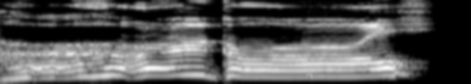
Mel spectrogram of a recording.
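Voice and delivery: rough, otherworldly voice. Speaker voices a woman greeting someone: gruff alien voice. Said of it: "in this kind of like just gruff like alien voice".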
